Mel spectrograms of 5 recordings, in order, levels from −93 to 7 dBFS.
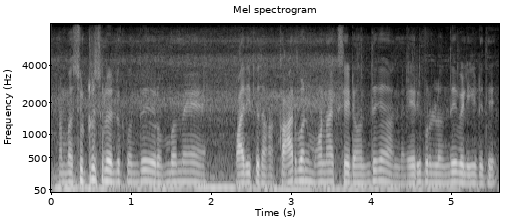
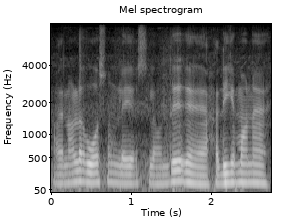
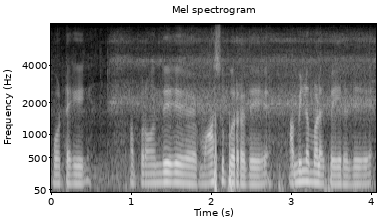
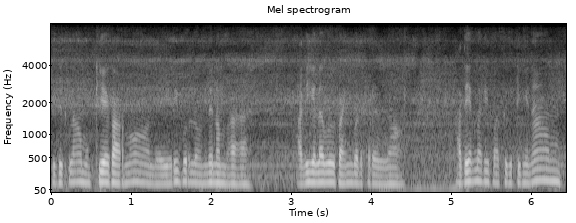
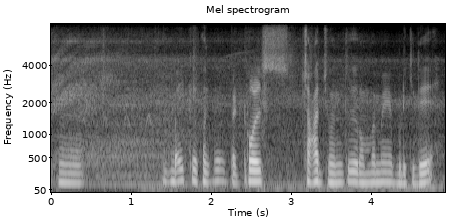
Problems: background sounds at intervals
